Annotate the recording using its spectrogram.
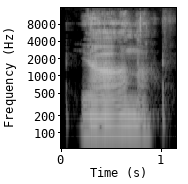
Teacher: Dosyana sözündə S-T samitləri yan-bayan işlənərsə, bax, bu T düşür.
